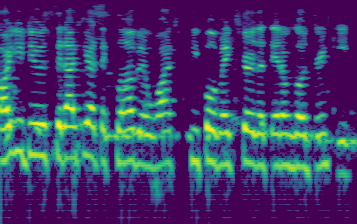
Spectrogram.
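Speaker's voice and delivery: ordinary delivery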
